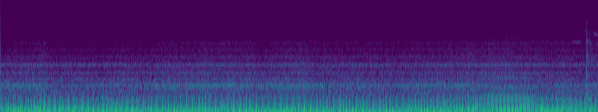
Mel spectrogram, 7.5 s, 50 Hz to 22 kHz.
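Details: 2010 Yamaha R6 four-cylinder running on only three cylinders from bent valves in cylinder 4; uneven, lumpy idle and blips with a stumbling beat, a misfire from bent valves.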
